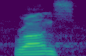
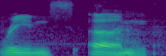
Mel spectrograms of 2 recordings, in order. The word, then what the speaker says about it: Reims: Anne-Sophie is a full professor in human genetics at Reims Medical School. I would have pronounced that Reims.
